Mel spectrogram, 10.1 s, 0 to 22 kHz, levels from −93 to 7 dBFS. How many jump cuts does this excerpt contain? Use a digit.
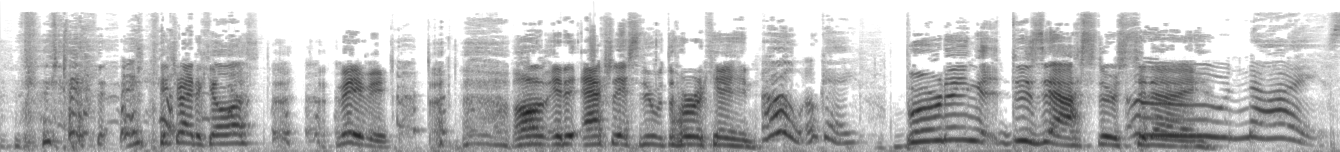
1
